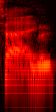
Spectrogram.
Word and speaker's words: Moutet: Mute. Just remember Monet, Mute.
